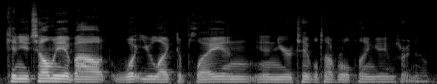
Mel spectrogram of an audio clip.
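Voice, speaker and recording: A man's voice: mid-range voice, little pitch movement, fairly quick, fairly bright tone, clean tone. An American man hosting an interview, asking questions with interest and a few hesitant fillers. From United States. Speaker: podcast host. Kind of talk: casual interview.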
